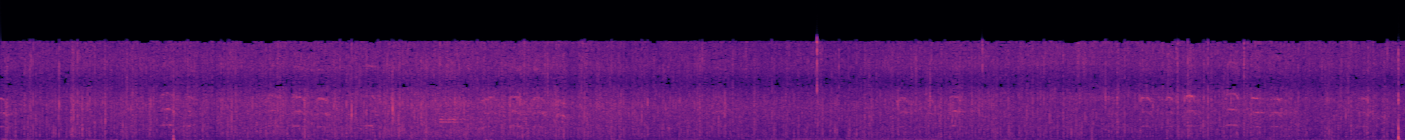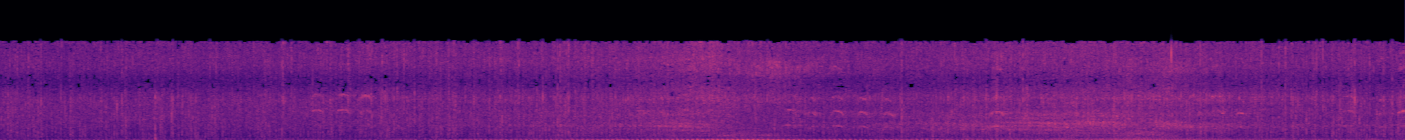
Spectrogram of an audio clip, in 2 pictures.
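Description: Steady monsoon rain falling on foliage and grass, with a few sharp drip clicks. About two-thirds of the way in, a low rolling rumble of thunder swells up, peaks twice and fades away.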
